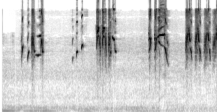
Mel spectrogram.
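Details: European goldfinch singing in short bursts of bright, high twittering notes and quick downslurred chirps, separated by brief pauses, with a low background hum.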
